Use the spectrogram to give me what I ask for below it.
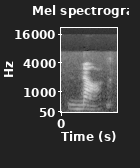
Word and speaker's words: knock: for some review so sometimes when you hear the hmm sound like in knock it will be spelled with a k n next when we hear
